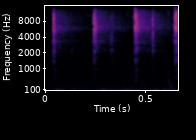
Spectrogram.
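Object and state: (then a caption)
Liquid foundation bottle with a metal mixing ball rattling inside. A liquid foundation bottle with a little metal mixing ball inside is shaken aggressively, and the ball becomes audible rattling inside. Five quick, bright, dry clicks sound as the ball strikes the bottle, each dying out almost instantly with no low-end body.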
